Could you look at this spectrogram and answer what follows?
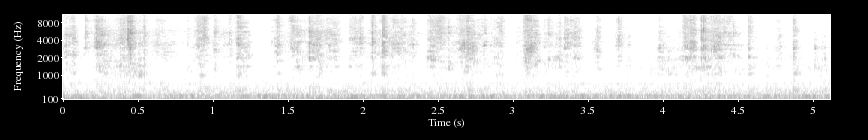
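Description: Small plastic spoon stirring and scraping a DIY candy powder-and-water mix in a plastic tray: a quick, faint run of scratchy strokes.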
